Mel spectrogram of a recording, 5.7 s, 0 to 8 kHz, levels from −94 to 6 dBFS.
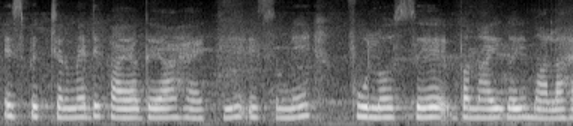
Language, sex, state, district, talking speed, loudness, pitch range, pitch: Hindi, female, Uttar Pradesh, Shamli, 145 wpm, -15 LUFS, 215-230 Hz, 225 Hz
